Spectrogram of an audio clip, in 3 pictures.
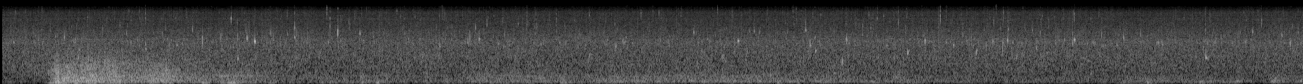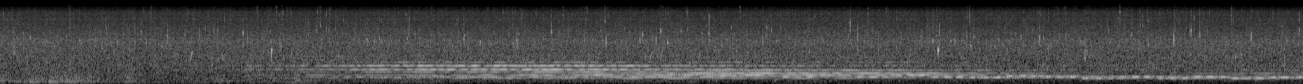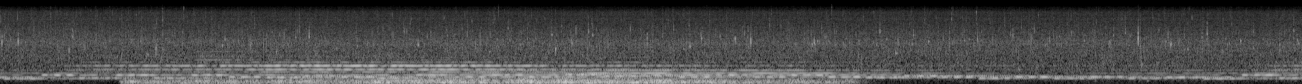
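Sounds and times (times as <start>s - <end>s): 
rain: 0.0s - 39.0s.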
